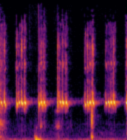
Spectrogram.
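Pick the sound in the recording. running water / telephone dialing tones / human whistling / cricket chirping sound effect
cricket chirping sound effect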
